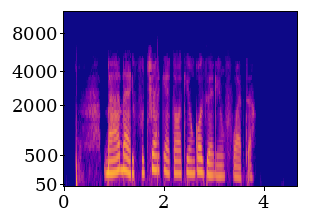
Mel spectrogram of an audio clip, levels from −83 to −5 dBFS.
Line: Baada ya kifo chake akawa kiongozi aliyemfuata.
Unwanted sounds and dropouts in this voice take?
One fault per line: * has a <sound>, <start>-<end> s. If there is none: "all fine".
all fine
